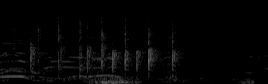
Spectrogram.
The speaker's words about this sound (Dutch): Je mag me best aanmoedigen met applaus.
